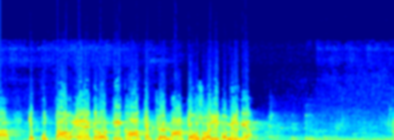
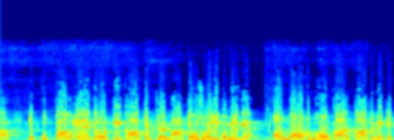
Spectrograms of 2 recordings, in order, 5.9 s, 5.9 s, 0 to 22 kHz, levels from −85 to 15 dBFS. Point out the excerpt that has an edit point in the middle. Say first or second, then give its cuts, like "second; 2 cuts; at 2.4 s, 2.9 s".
second; 1 cut; at 4.2 s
